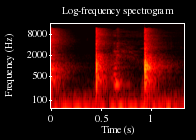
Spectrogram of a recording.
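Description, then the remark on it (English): Two sharp hand claps about half a second apart, loud, each with a brief ringing tail, following the fading end of a previous clap. “Keeping the power. The power to clap.”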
